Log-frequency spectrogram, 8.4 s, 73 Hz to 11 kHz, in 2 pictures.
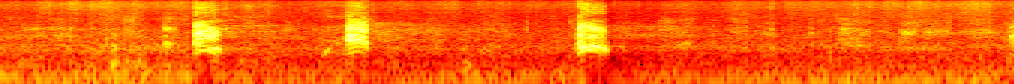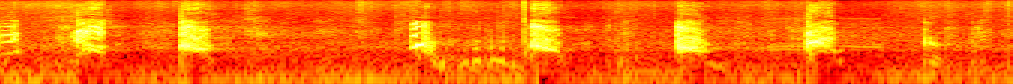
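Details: At a dog park, Bearne, an 11-month-old Bernese Mountain Dog, plays among other dogs; about a dozen abrupt, punchy barks, some paired, sound in quick irregular bursts against quiet background noise.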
